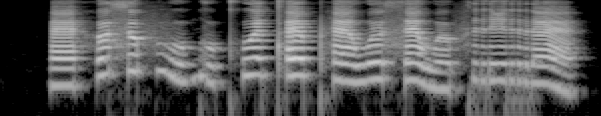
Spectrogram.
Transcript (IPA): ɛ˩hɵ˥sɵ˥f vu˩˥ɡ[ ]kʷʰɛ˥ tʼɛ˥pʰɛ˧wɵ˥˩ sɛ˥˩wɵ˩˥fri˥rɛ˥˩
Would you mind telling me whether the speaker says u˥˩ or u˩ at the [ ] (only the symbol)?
u˩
